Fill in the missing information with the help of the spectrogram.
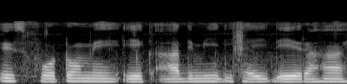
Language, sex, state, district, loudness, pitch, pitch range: Hindi, male, Uttar Pradesh, Lalitpur, -16 LUFS, 135 Hz, 130-140 Hz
